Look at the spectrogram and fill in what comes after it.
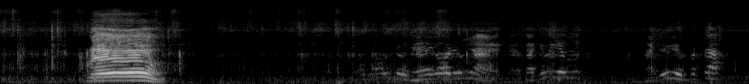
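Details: Dozens of tame cattle herded back to their farm pen; one strong, high, strained moo rising then falling, followed by quieter wavering bleat-like calls from other animals.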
